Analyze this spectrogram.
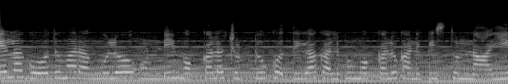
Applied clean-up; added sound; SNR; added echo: none; Organ; 3 dB; none.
